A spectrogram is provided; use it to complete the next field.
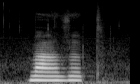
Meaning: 1. to tie 2. to bind
- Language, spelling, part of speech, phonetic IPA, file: Czech, vázat, verb, [ˈvaːzat], Cs-vázat.ogg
